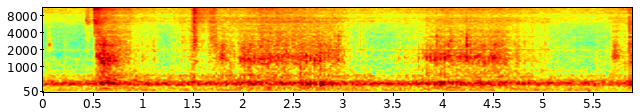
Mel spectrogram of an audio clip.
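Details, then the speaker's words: DIY sim-racing motion actuator after surfaces were sanded to reduce noise and the position sensor re-centered, running a sine-wave test: faint, smooth whirring that swells and fades about every 1.5 seconds with no knocks or grinding; operating cleanly. "So it looks like it's running nicely. That's just a basic sine wave, and then I can manually control it."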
